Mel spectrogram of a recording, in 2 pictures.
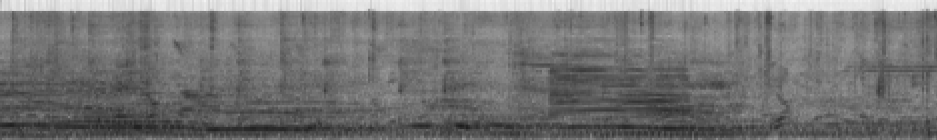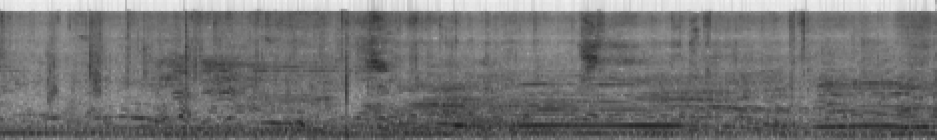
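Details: Repeated low cow moos across the recording, some wavering and bending in pitch, others held flat, over steady background rumble and occasional human voices.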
